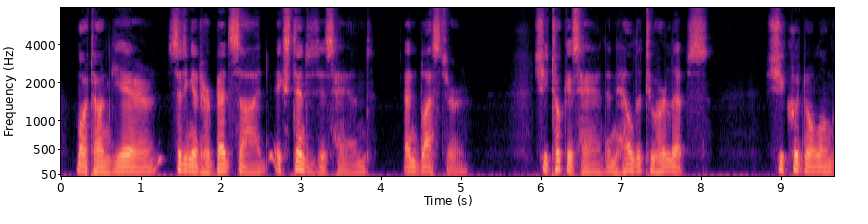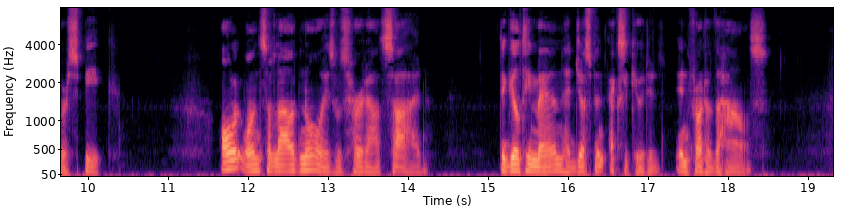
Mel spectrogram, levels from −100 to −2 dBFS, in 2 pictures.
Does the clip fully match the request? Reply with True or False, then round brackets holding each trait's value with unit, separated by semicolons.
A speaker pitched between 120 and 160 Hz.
False (95 Hz)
